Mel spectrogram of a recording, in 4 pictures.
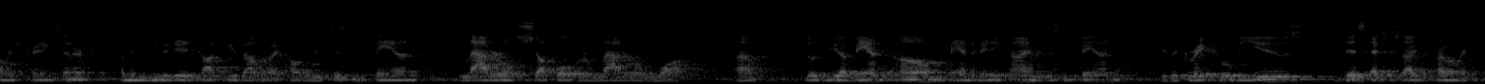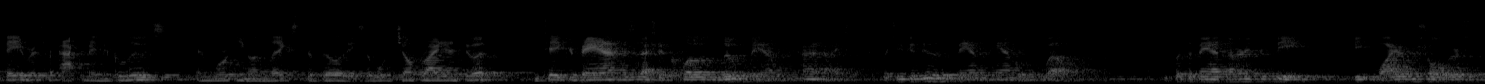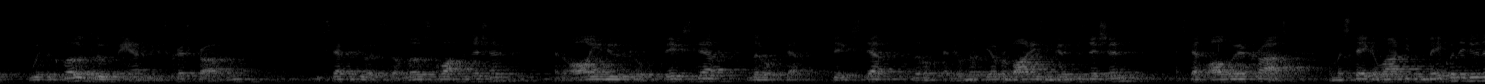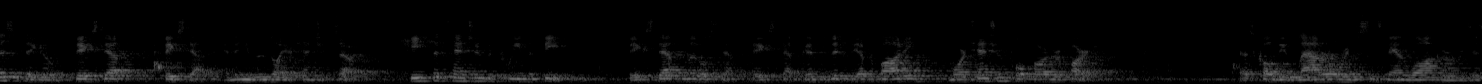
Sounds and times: Speech: 0:00.0 - 0:25.9, 0:26.5 - 0:55.8, 0:56.8 - 0:59.3.

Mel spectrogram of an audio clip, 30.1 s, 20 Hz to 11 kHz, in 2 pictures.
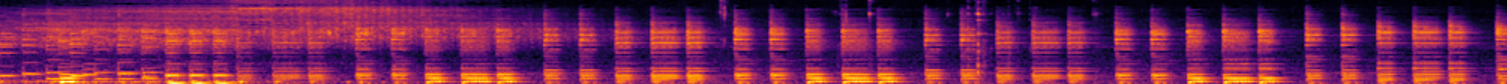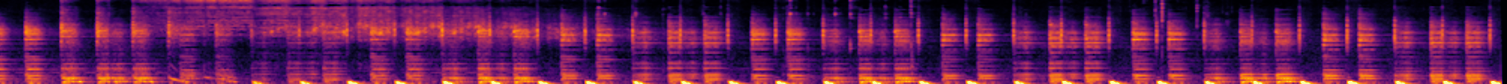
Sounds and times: Music: 0:00.0 - 0:30.1.

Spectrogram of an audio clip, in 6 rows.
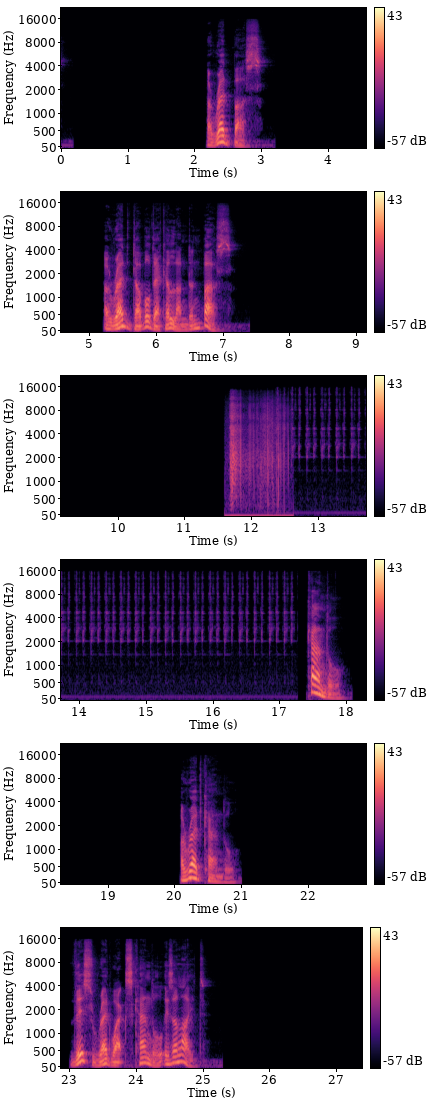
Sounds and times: Speech: 0:02.2 - 0:03.1, 0:05.2 - 0:07.2, 0:17.4 - 0:18.1, 0:20.1 - 0:21.0, 0:23.0 - 0:25.1.

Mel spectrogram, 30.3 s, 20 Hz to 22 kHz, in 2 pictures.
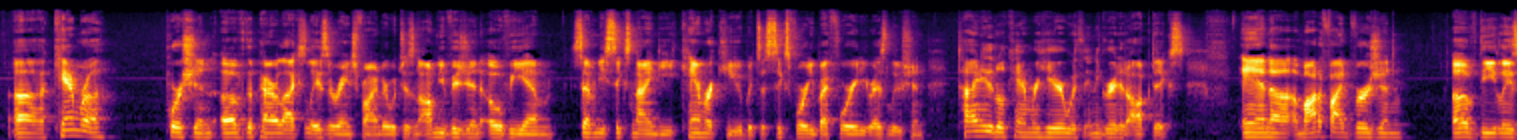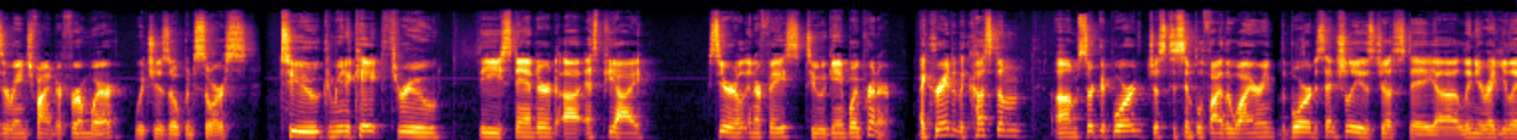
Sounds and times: Speech: 0:00.0 - 0:30.3.

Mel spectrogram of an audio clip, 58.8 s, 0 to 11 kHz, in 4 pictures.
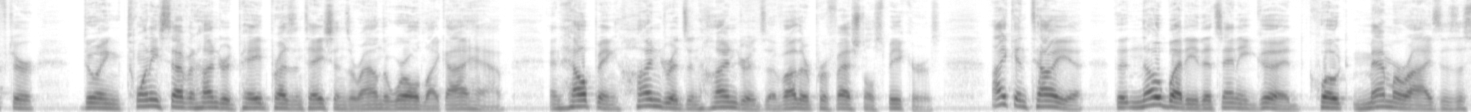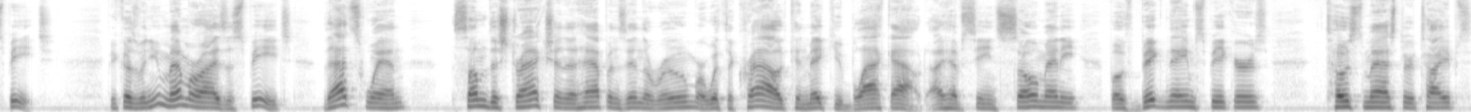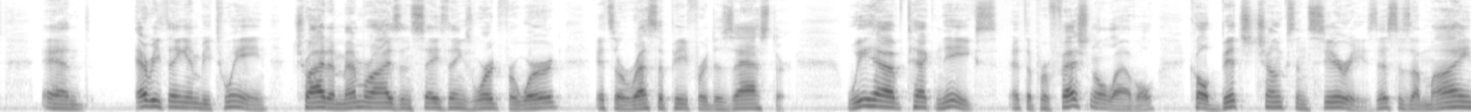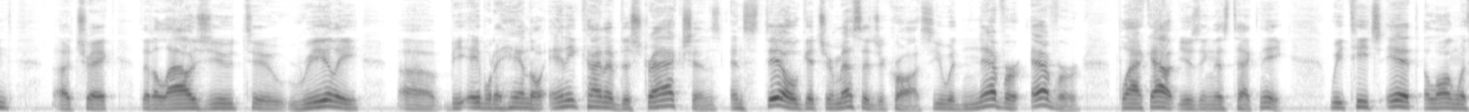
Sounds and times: Male speech, man speaking: 0:00.0 - 0:09.4, 0:10.0 - 0:15.2, 0:15.8 - 0:27.4, 0:28.0 - 0:37.3, 0:37.9 - 0:58.8.

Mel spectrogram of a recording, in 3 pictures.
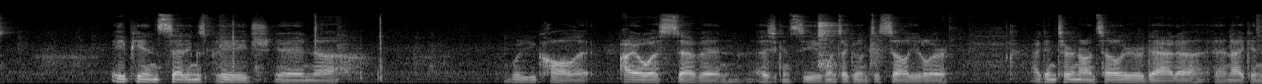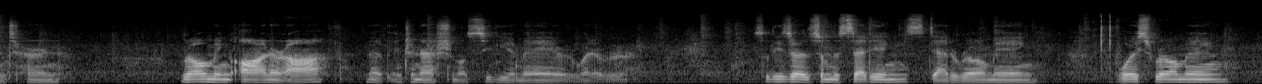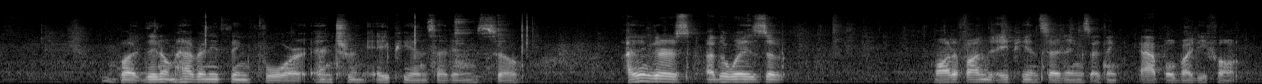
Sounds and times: Speech: 0:01.1 - 0:03.7, 0:05.0 - 0:09.6, 0:10.3 - 0:13.4, 0:14.4 - 0:19.0, 0:20.2 - 0:23.1, 0:23.8 - 0:25.0, 0:26.2 - 0:30.5, 0:31.5 - 0:33.2, 0:34.6 - 0:37.7.

